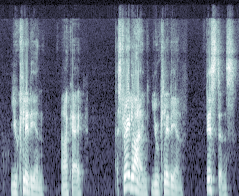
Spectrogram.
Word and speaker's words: Euclidean: Euclidean. Euclidean.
